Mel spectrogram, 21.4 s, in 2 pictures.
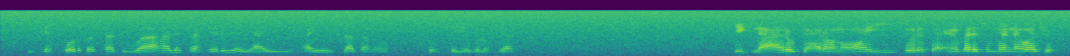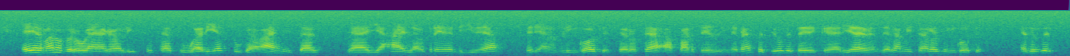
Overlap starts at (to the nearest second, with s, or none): none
